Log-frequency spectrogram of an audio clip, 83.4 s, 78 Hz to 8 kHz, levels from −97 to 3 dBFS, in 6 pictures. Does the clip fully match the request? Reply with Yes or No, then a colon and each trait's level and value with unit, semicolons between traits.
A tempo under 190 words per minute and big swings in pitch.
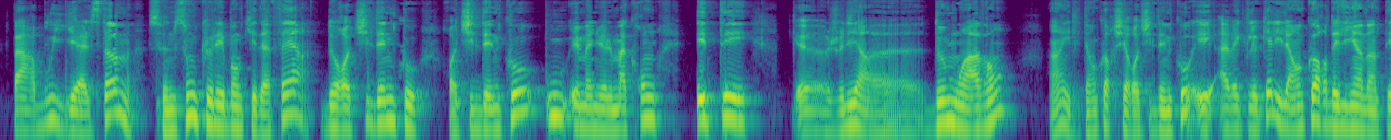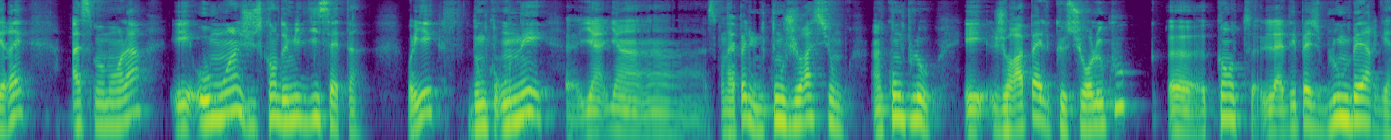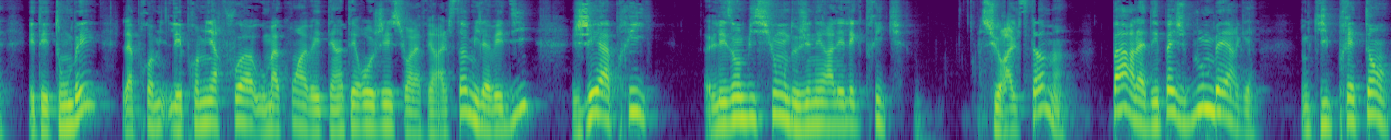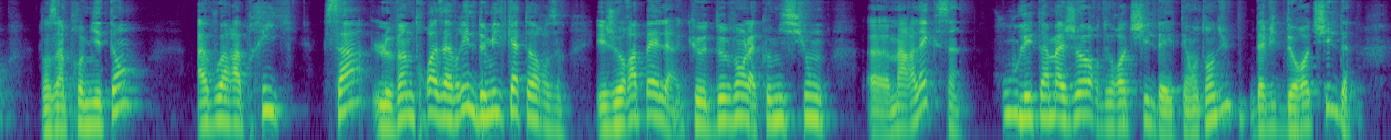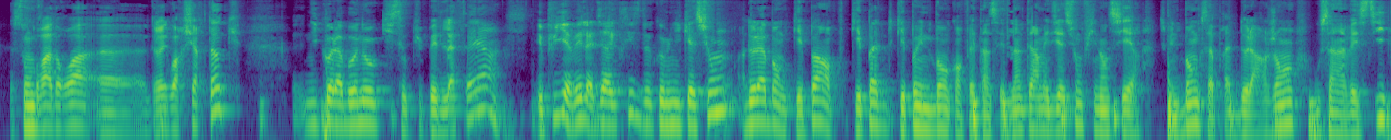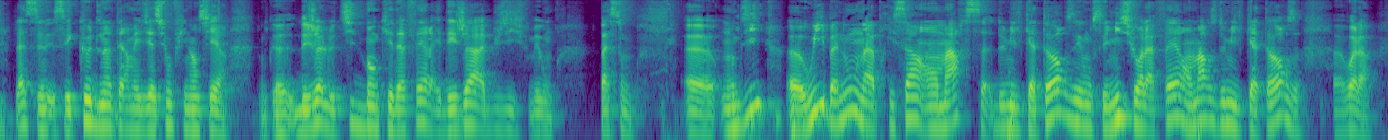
Yes: average, 175 wpm; wide, 6.4 semitones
